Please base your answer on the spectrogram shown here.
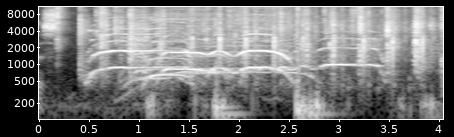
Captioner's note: cheers and applause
